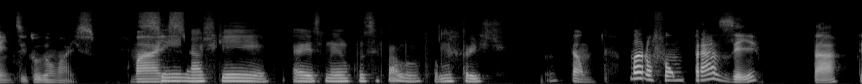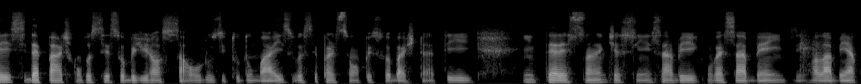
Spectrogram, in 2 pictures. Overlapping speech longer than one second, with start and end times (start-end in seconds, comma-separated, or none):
none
